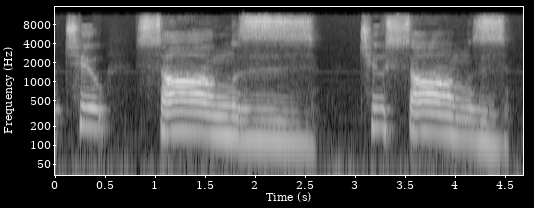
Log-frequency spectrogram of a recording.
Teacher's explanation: song ends with a voiced ng sound so if you make it plural don't forget to add a voiced Z ending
